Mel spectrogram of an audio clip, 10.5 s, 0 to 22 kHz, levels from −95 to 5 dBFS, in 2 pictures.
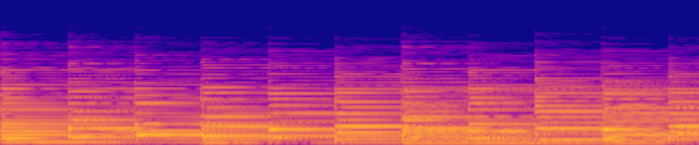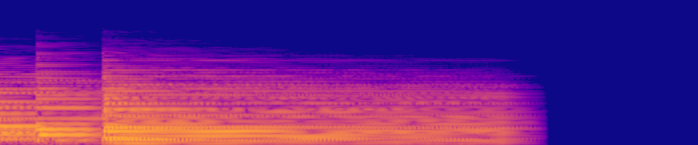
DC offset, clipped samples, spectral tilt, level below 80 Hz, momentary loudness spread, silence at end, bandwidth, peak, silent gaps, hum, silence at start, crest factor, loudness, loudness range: under 0.1%; under 0.1%; -9.5 dB/octave; -34 dBFS; 12 LU; 1.35 s; 6.2 kHz; -2 dBFS; none; none; 0 s; 16 dB; -17 LUFS; 7 LU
